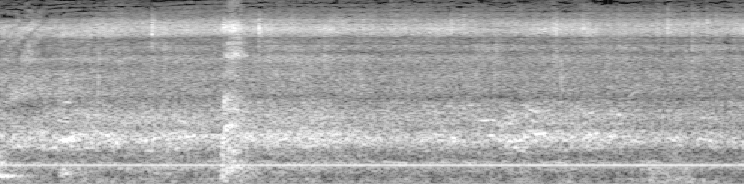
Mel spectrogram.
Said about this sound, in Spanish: puta madre que se largó a llover, carajo. ¿Cómo se nubló?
